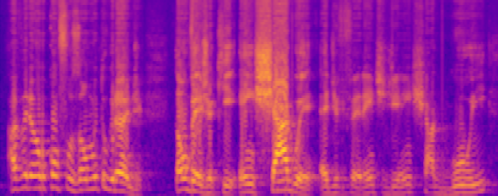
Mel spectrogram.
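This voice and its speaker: A man's voice: medium pitch, a little mellow. A man, teaching a grammar lesson in an explanatory way, asking rhetorical questions and checking in with the viewer. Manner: didactic, asks rhetorical questions and leans on "né".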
